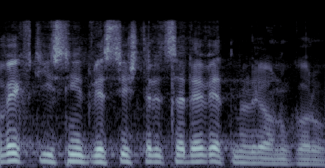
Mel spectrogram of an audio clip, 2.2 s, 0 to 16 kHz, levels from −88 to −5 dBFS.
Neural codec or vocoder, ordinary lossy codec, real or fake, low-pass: vocoder, 22.05 kHz, 80 mel bands, Vocos; Opus, 64 kbps; fake; 9.9 kHz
